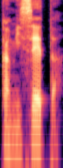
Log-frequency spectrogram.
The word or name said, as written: camiseta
